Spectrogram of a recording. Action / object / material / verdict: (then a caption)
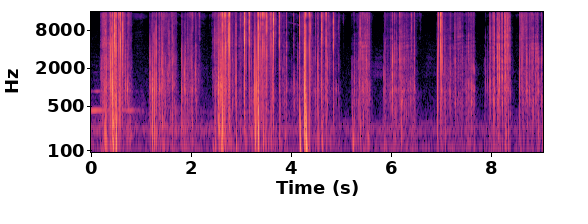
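tap / silicone bubble phone case / silicone / none. Long acrylic nails tap and scratch across a pink silicone pop-it bubble case on a phone. The result is clusters of quick, dry, crunchy clicks and scratchy rasps with brief pauses between bursts, and each tap dies away almost instantly.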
